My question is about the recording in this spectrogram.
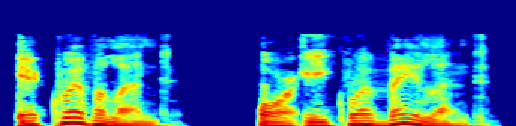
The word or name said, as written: equivalently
